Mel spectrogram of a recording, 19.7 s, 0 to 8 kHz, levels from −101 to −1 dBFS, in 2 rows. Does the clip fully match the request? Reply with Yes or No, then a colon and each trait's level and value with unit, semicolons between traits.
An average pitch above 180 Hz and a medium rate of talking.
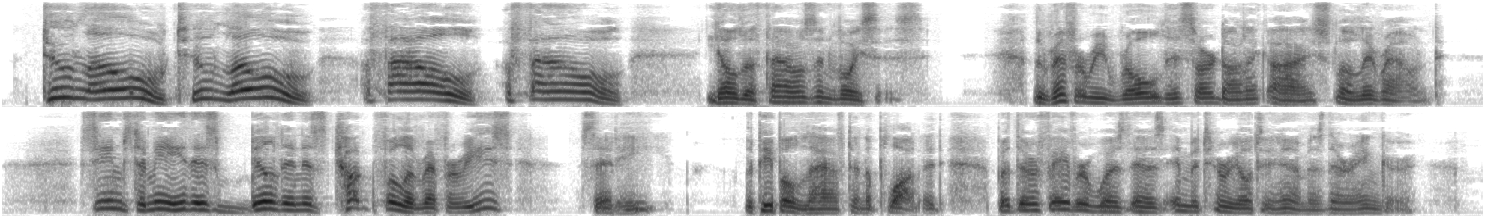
No: medium, 150 Hz; average, 145 wpm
